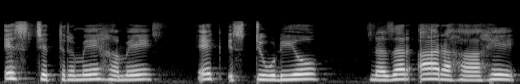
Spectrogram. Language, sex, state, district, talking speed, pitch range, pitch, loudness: Hindi, female, Madhya Pradesh, Bhopal, 115 wpm, 210-235 Hz, 225 Hz, -14 LUFS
